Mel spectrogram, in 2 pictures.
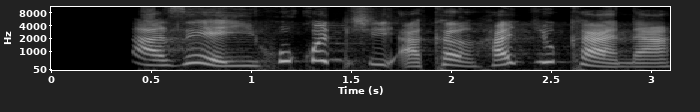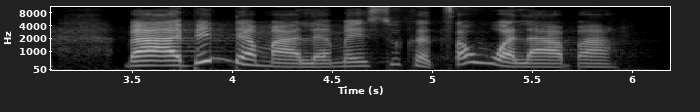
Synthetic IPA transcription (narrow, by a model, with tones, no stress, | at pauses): ɐ˦aː˨zeː˦˨ji˦hʊ˦kʷʊ˦nt͡ʃiː˨ʔa˨kɐ˦˨ŋha˦jːʊ˦kaː˨naː˦ | baː˨ʔa˨bɪ˦nda˨maː˨lɐ˨ma˦jsʊ˦ka˨sʼɐ˦wːɐ˨laː˨˦ba˦ʔ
